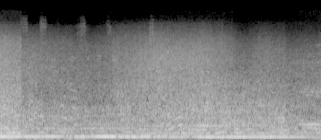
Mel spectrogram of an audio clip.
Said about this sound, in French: Donc là, nous sommes dans les paddocks, c'est là que les différentes écuries euh, préparent les camions avant euh, d'aller en course.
